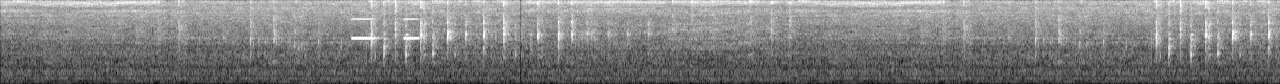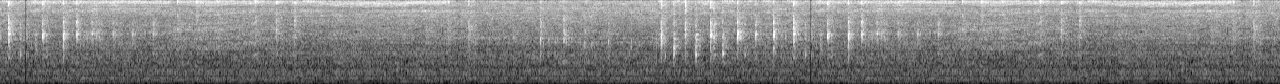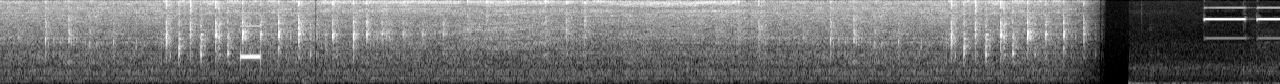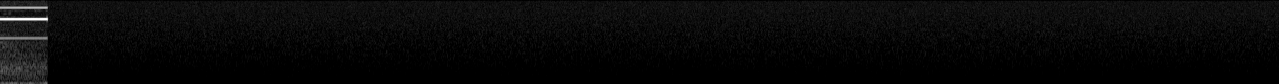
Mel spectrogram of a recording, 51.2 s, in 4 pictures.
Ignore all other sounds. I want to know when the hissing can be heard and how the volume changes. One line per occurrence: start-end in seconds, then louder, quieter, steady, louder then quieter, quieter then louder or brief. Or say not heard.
0.0-36.6 steady.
